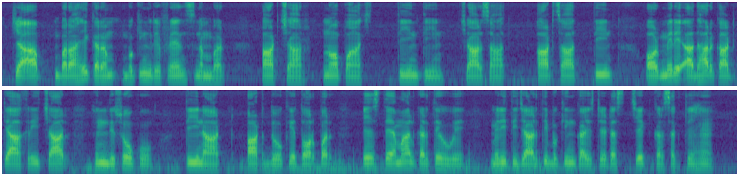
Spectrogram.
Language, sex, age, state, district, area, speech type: Urdu, male, 18-30, Uttar Pradesh, Saharanpur, urban, read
